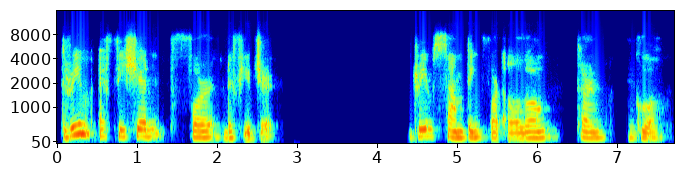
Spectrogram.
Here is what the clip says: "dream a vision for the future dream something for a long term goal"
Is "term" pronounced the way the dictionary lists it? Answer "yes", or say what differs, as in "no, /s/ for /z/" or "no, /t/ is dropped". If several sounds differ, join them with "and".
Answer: yes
